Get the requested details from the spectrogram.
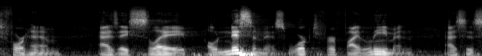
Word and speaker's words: Onesimus: So it's pronounced Onesimus. So Onesimus, this slave, this servant, the entire plot of this is that he robbed Philemon and he ran away to Rome.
